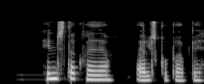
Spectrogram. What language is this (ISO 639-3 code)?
isl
